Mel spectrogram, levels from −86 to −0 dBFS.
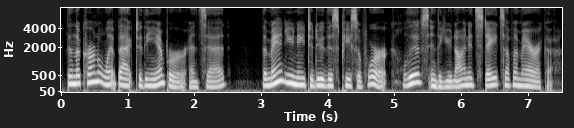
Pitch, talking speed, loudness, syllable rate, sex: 195 Hz, 215 wpm, -15 LUFS, 5.8 syllables/s, female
